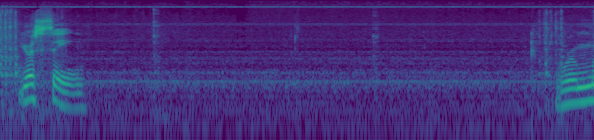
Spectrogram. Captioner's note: sewing machine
